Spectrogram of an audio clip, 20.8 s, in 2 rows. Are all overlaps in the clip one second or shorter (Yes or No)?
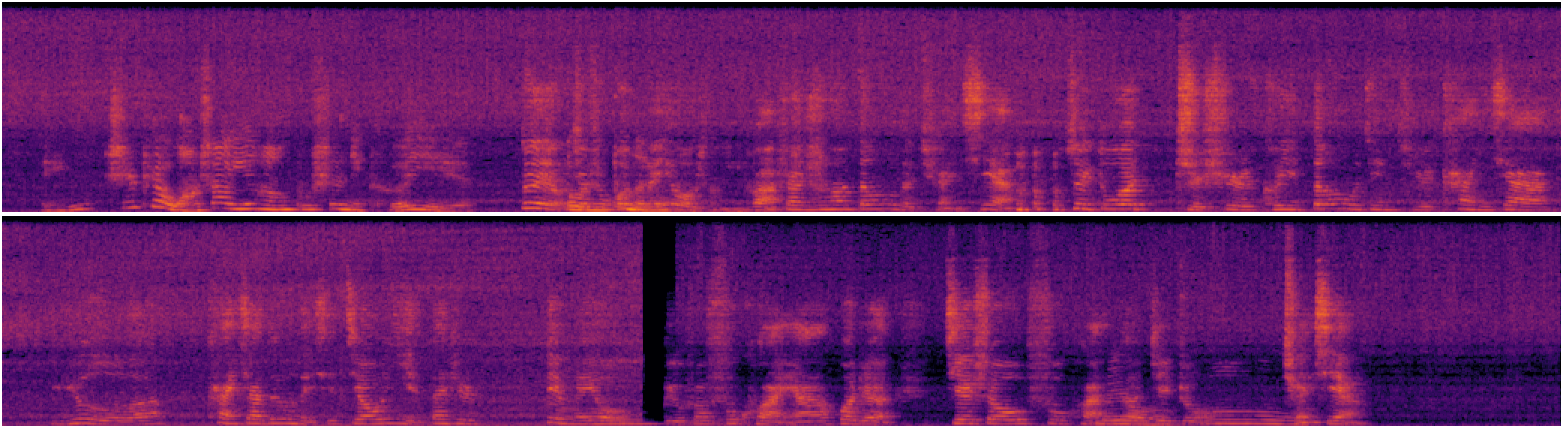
No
